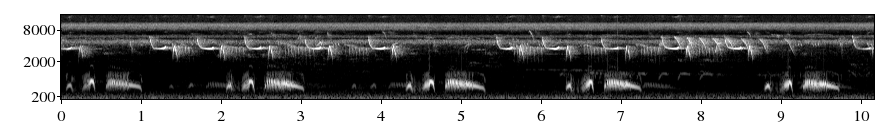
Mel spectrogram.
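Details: Spotted dove giving loud calls: groups of two or three rough coo notes, the last one longer and drooping, repeated about every two seconds, with high repeated chirping and low steady hum behind.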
